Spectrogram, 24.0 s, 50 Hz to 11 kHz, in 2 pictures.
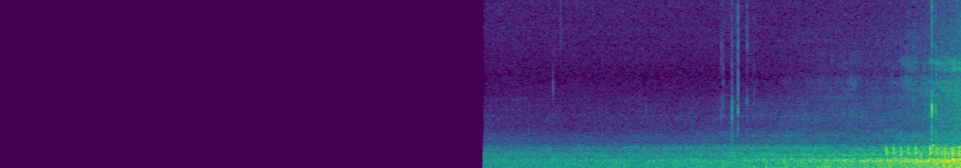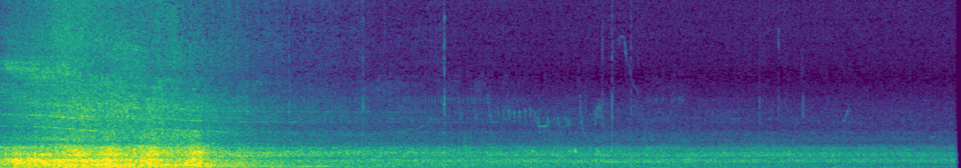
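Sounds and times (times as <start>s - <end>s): locomotive passing: 6.2s - 24.0s.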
